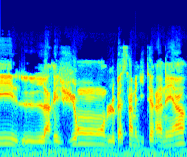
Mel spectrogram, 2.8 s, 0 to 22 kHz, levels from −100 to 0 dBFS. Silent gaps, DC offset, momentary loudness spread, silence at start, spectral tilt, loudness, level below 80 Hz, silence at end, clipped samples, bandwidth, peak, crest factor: none; under 0.1%; 5 LU; 0 s; -0.5 dB/octave; -22 LUFS; -58 dBFS; 0 s; under 0.1%; 10.5 kHz; -8 dBFS; 16 dB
